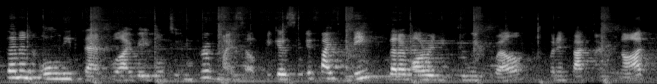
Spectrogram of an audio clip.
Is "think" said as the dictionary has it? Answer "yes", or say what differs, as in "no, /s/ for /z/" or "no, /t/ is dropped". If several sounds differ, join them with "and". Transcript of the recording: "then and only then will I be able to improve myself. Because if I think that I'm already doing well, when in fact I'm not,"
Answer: yes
